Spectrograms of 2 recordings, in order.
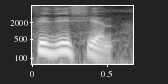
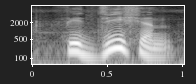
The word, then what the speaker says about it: physician: Well, so politician, physician, not physician, physician. So দেখছেন এই যে এই যে একটা স্ট্রেস পড়লো, physician, not physician, physician, এই যে একটা স্ট্রেস পড়লো শিয়ানের আগে ওয়ার্ডটা, এটাই হচ্ছে গিয়ে স্ট্রেস.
